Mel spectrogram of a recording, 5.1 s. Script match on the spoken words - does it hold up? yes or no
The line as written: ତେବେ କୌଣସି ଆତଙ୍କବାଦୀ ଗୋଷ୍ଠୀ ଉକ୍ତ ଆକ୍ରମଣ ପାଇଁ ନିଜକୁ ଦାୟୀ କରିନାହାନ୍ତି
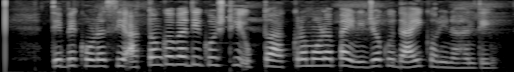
yes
